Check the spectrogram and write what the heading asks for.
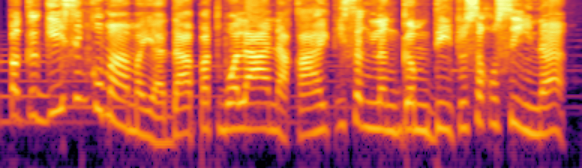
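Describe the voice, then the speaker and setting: Brief: a haughty, contemptuous woman employer in a radio play; high and bright, very animated. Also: brisk, faint music behind. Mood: scornful. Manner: sneering, contemptuous scolding. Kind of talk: radio drama acting.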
